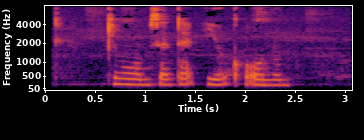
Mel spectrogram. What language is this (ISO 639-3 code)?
kat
